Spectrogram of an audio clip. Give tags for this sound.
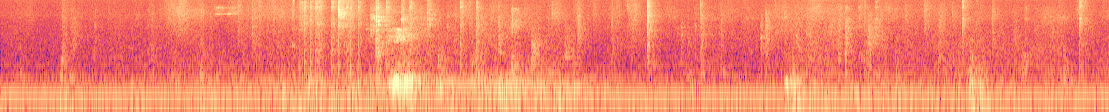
silence
ambient

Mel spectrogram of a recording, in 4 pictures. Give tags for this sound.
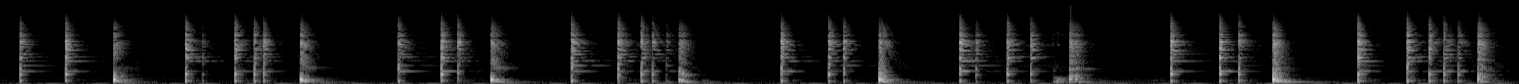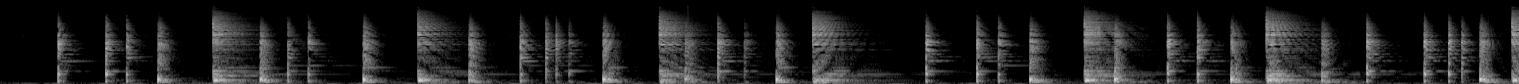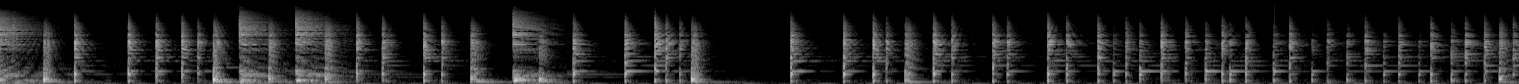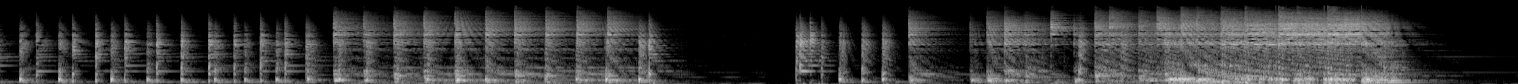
drum
diy
homemade
beat

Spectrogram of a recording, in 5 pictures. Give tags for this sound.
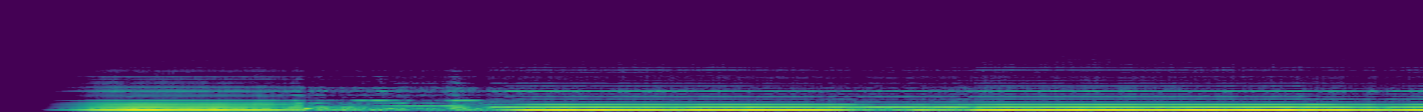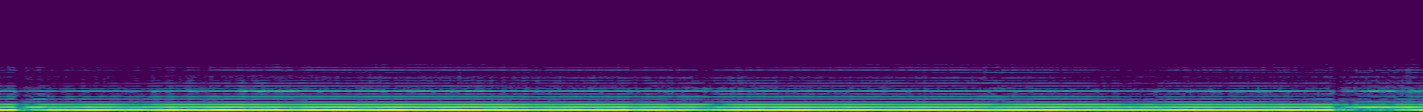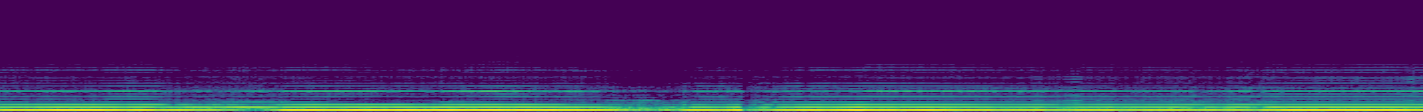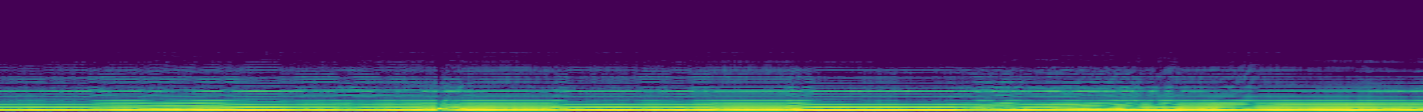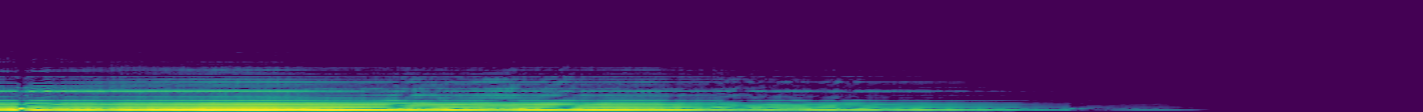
effects
strings
viola

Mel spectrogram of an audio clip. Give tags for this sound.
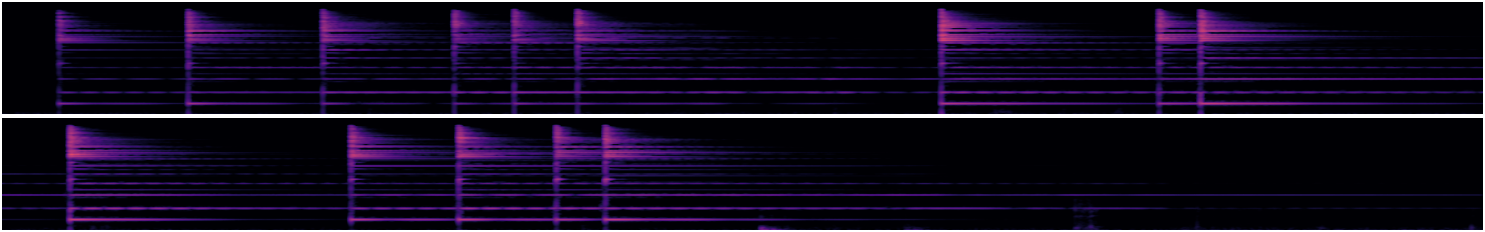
Sound
Korea
Nottbowl

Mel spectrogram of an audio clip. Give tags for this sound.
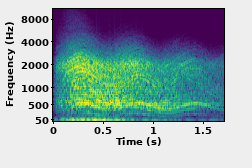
audio
effext
vicces
fx
beat
jungle
sfx
game

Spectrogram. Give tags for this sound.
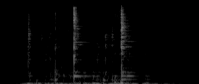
metallic
handle
metal
swinging
pail
swing
hinges
pick-up
hinge
movement
lift
bucket

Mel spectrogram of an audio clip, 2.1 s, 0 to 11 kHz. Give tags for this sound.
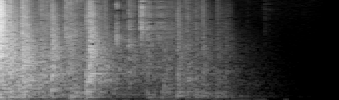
bin
bottle
c42
c617
can
chaos
coke
container
crash
crush
cup
destroy
destruction
dispose
drop
empty
garbage
half
hit
impact
josephson
metal
metallic
npng
pail
plastic
rubbish
smash
speed
thud

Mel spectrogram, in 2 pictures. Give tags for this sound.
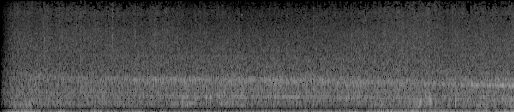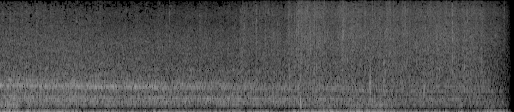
field-recording
forest
leaves
nature
rustling-branches
tree
trees
wind

